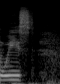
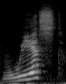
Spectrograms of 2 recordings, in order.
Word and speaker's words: Wiest: hackman nathan lane diane wiest west west i always not sure how to pronounce that it's w-i-e-s-t whist either way it's the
